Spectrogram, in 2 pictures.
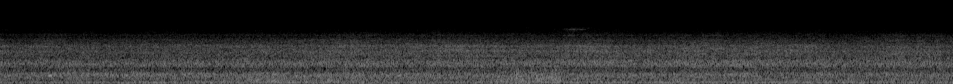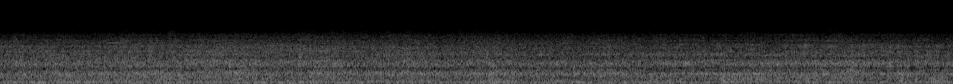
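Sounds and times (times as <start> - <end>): steel wheels on rails: 0.0 - 19.0.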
